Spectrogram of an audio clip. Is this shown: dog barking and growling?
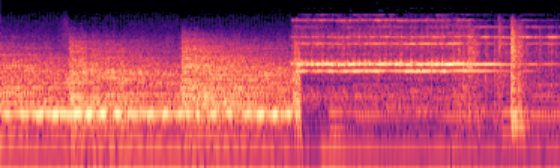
no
